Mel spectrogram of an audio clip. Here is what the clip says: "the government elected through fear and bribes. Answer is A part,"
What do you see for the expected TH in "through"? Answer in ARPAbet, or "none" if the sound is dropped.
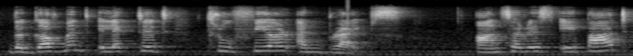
T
